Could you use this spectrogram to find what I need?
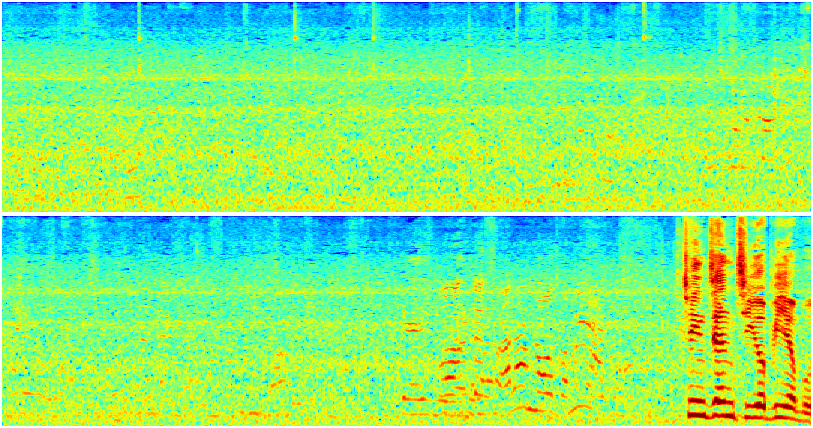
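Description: Footsteps shuffle on pavement.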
